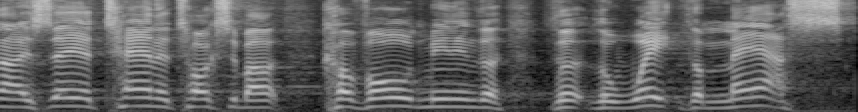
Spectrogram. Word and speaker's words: kavod: How many would be willing to risk your life on the way you pronounce it? The Hebrew word for glory, many of you know, is the word kavod.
